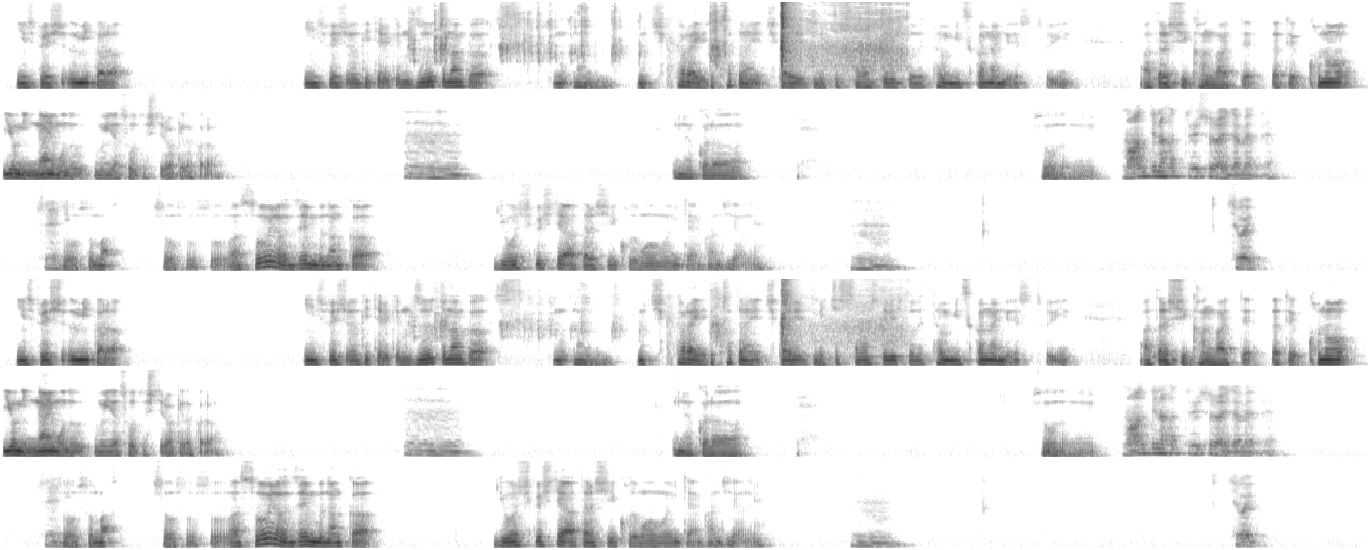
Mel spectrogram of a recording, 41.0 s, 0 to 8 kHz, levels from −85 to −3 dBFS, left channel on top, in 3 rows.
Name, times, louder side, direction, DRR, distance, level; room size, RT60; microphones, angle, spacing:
voice 1, 0.1-1.2 3.0-5.1 5.5-6.1 6.4-10.7 11.4-15.8 20.4-21.1 24.1-24.6 27.9-28.4 28.8-31.0 32.2-34.9, right 2 dB, 25° right, 0.4 m, -36 dB
sound 1, 4.1-6.4 6.8-6.9 7.0-7.3 7.8-9.1, left 10 dB, 75° left, 0.7 m, -41 dB
voice 2, 17.7-18.3 24.9-26.4 27.7-28.0 35.8-36.3 39.6-39.8, left 2 dB, 30° left, 1.3 m, -45 dB
7.1 x 4.4 x 3.3 m
head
